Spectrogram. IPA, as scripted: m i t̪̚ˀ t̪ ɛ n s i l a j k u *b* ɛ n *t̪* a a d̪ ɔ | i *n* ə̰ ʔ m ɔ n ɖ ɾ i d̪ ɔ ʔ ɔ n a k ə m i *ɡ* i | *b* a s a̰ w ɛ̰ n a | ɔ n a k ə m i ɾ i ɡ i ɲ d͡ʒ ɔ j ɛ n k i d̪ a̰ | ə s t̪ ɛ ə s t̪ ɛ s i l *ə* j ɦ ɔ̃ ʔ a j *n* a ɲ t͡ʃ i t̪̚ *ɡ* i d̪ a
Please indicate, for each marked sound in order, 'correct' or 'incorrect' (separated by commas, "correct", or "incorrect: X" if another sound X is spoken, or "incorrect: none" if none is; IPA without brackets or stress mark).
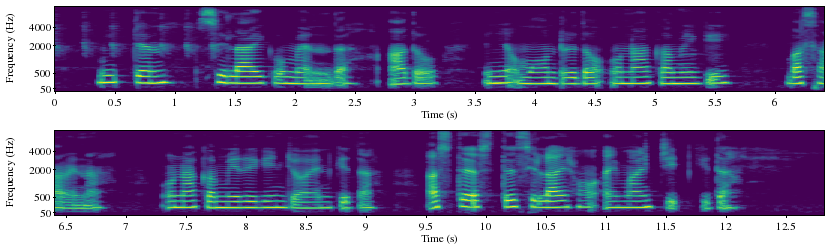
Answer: incorrect: m, incorrect: d̪, incorrect: ɲ, correct, correct, incorrect: a, incorrect: m, incorrect: k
